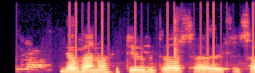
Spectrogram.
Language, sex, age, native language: Icelandic, male, 18-19, Icelandic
